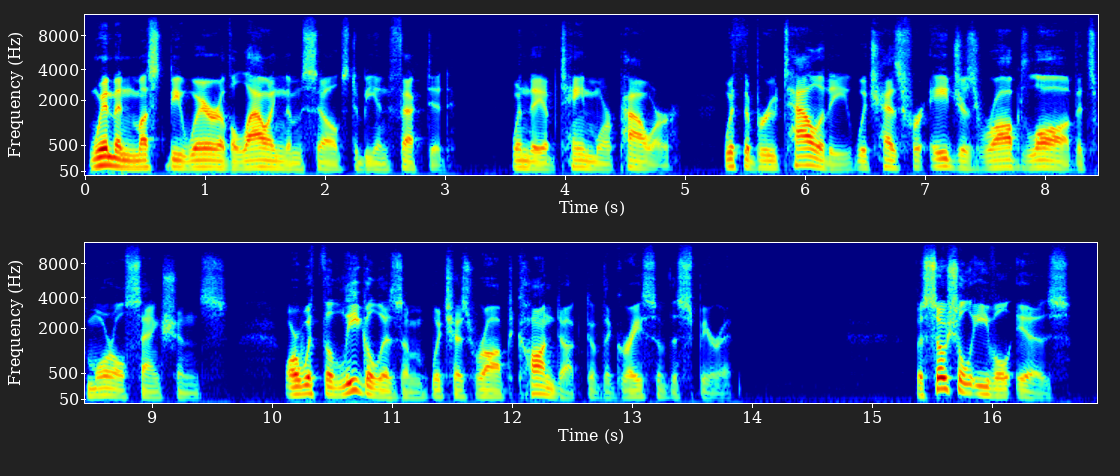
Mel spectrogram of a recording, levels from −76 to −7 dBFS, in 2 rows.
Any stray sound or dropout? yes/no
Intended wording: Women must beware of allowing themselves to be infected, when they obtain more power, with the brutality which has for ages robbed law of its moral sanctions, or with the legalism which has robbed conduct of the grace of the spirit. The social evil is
no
